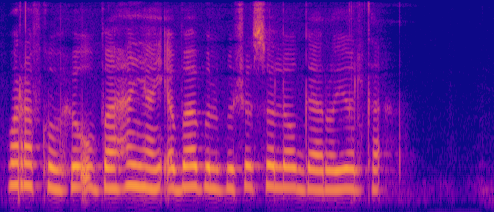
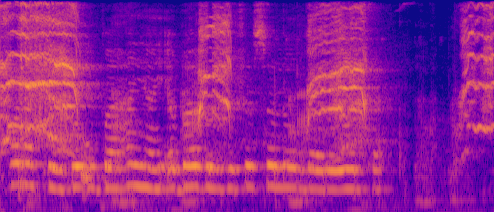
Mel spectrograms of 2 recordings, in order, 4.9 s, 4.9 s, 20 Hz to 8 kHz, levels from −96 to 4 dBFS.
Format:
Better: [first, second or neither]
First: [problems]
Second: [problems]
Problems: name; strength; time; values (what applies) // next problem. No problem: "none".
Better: first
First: none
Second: background sound (Livestock, farm animals, working animals); 3 dB above the speech // room echo; dies away in 0.3 s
